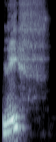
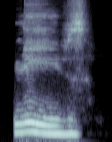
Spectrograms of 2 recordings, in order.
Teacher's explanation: So the f is unvoiced, you've got the vibration, f is unvoiced. So with an unvoiced consonant, the e sound is slightly shorter. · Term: clipping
